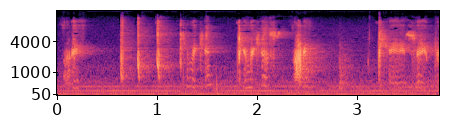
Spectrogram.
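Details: Parrot said to speak many words, including "hey": a run of short, sharp, squeaky syllables and chirpy bursts, some with bright harsh overtones, coming in quick irregular clusters with brief gaps, over faint steady background hum.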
